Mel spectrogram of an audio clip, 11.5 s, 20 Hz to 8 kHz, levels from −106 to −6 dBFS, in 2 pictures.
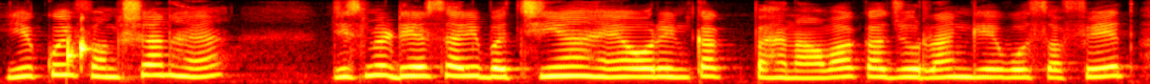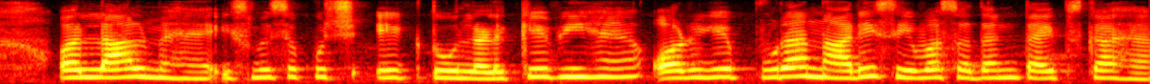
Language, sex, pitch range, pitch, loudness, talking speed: Bhojpuri, female, 265-300 Hz, 285 Hz, -26 LUFS, 205 wpm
